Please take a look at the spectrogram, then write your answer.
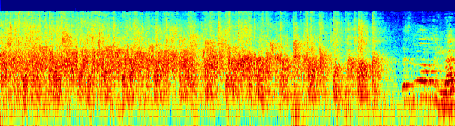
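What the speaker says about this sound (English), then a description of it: "A round of applause for the table topics" Audience applause at a Toastmasters club meeting, steady, dense clapping from a roomful of members that holds for several seconds before thinning, with a voice starting up near the end.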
